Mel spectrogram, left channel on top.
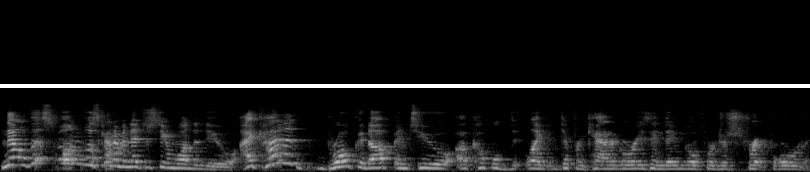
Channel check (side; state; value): left; silent; digital silence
